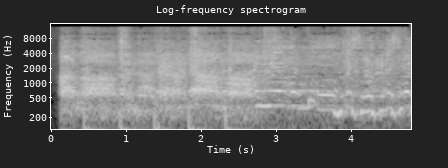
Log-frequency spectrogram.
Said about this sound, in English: A chant of praise to God from Homs.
